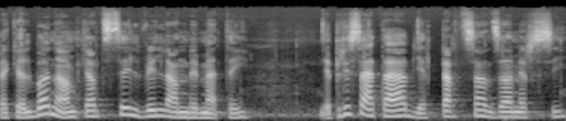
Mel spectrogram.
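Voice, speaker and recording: The speaker talks at a very fast pace in a strong Quebec accent. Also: woman. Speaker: storyteller and folk singer. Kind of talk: storytelling. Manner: colloquial, animated.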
